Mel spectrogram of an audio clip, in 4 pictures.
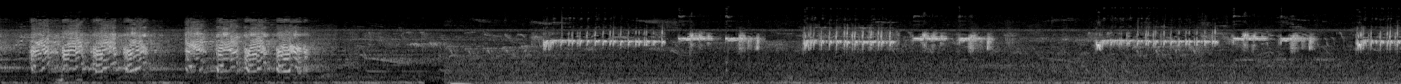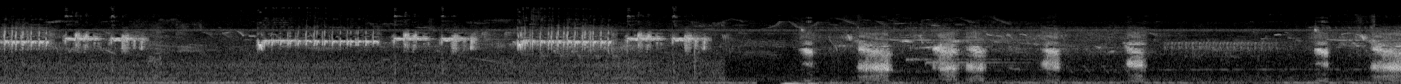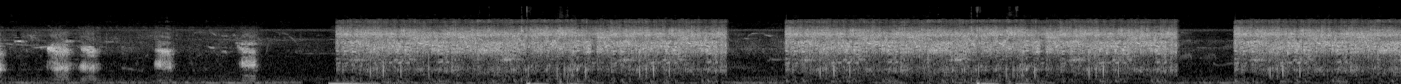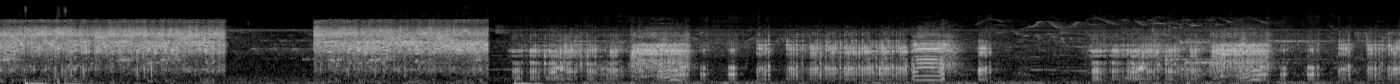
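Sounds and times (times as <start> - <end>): bird song whistled phrase: 16.6 - 21.1
short bird chirps: 31.3 - 44.3, 45.0 - 47.3
loud steady noise: 31.3 - 44.4, 45.1 - 48.5.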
